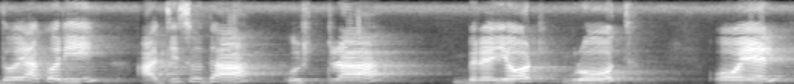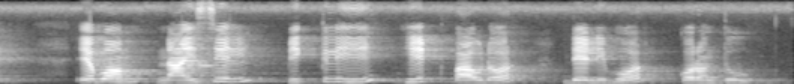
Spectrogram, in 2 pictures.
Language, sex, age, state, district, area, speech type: Odia, female, 45-60, Odisha, Boudh, rural, read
